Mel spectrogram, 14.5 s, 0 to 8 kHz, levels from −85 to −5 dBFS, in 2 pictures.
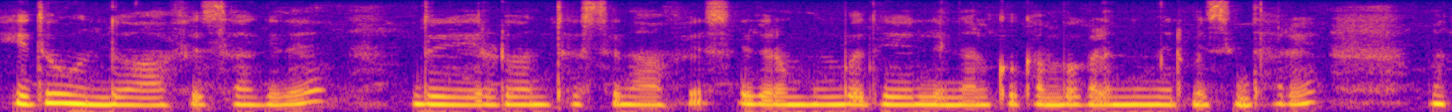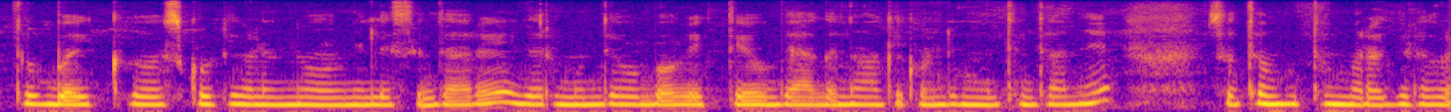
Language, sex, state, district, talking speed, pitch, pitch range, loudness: Kannada, female, Karnataka, Bellary, 125 wpm, 210 Hz, 205-225 Hz, -16 LUFS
